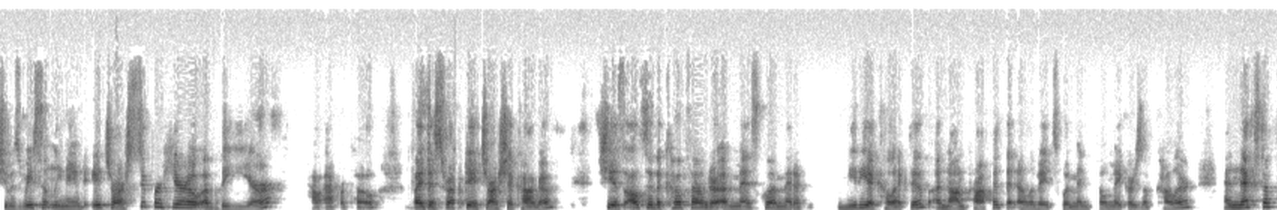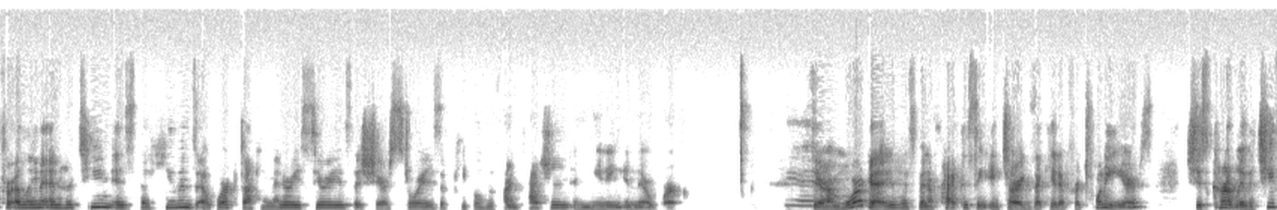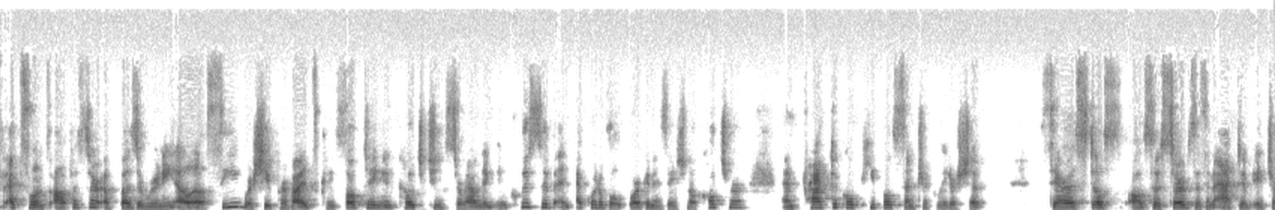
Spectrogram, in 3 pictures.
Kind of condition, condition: link, video call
